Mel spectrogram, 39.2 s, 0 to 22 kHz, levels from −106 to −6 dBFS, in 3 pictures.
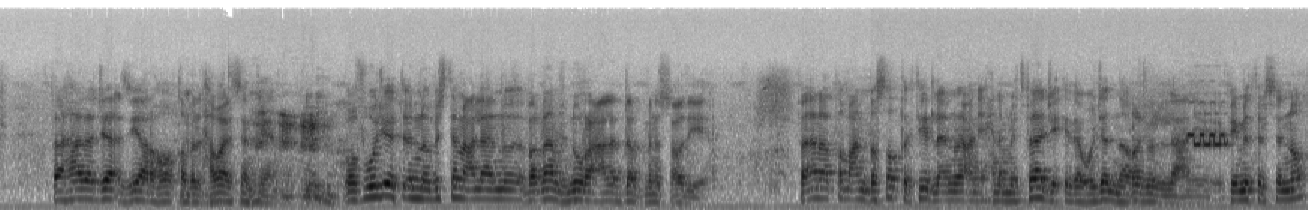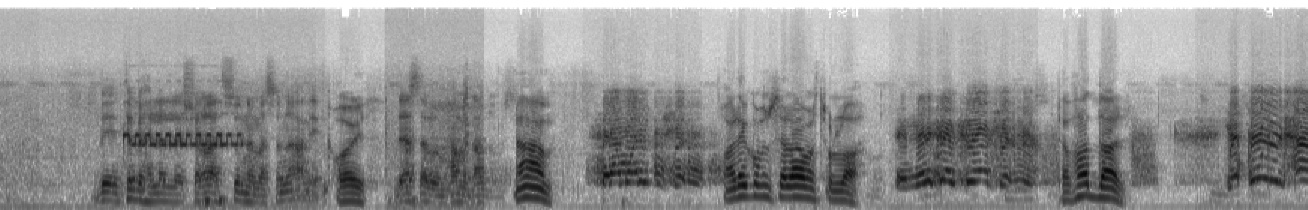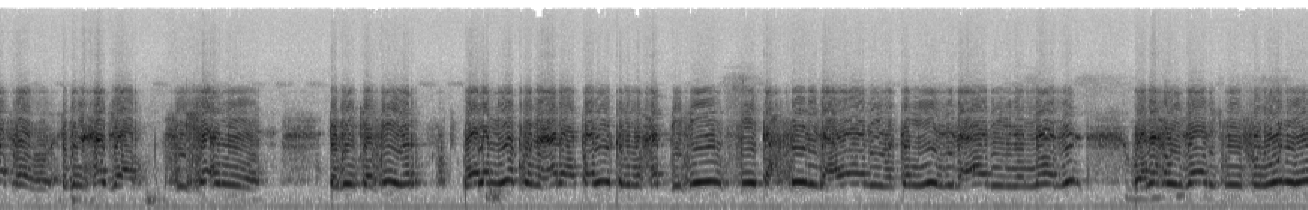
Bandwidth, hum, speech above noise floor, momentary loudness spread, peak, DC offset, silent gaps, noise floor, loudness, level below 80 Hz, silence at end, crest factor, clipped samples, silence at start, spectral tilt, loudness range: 19 kHz; none; 23 dB; 10 LU; -4 dBFS; under 0.1%; none; -43 dBFS; -20 LUFS; -54 dBFS; 0 s; 16 dB; under 0.1%; 0 s; -5 dB/octave; 5 LU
